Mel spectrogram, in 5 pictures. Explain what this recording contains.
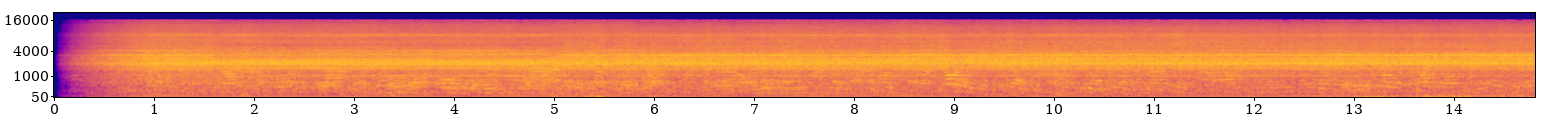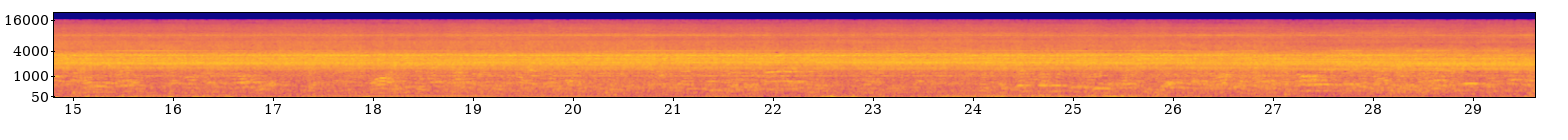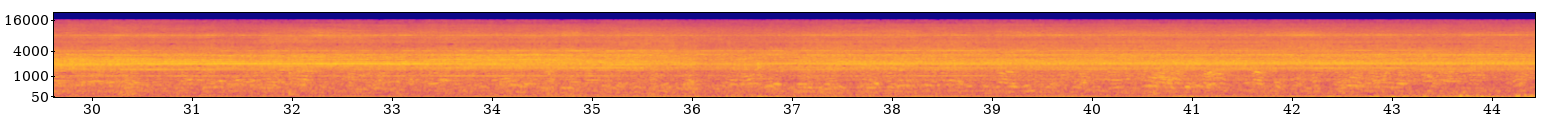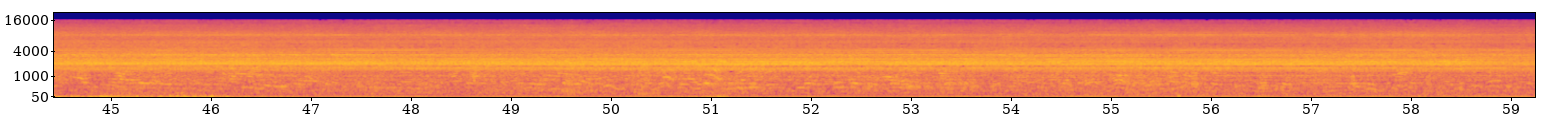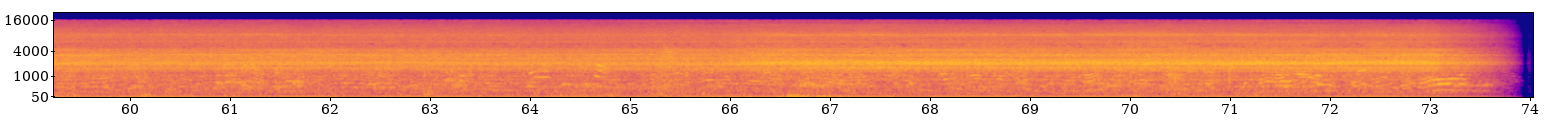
Ja Loco 10
New Zealand Ja Class Locomotive coming into, stationed at and leaving Hamilton Station. Homeward bound to Auckland (Glennbrook) after a joint day trip to National Park and back. Recorded in very cold conditions with a sony dictaphone, near 10pm NZST.
locomotive, new-zealand, steam-train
